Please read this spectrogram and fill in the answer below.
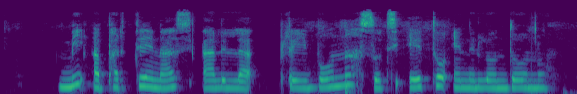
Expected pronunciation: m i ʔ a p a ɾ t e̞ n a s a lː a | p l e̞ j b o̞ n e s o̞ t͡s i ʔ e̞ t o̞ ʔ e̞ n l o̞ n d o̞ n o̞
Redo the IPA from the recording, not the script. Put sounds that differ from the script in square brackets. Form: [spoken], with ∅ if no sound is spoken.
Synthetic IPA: m i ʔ a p a ɾ t e̞ n a s a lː a | p l e̞ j b o̞ n [a] s o̞ t͡s i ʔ e̞ t o̞ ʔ e̞ n l o̞ n d o̞ n o̞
